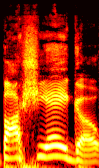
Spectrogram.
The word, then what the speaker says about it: Basiago: It's spelled like a mixture of Bar fin Asiago, the cheese. But it is uh it's He says it Basiago.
